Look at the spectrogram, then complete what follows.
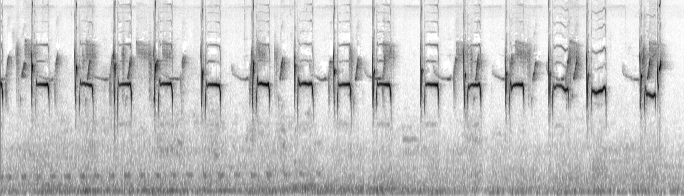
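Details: Loud bar-winged prinia lure bird, whose calling keeps wild prinias from approaching. About fourteen harsh, buzzy calls run in a steady series near one per second, each opening with a sharp tick.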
